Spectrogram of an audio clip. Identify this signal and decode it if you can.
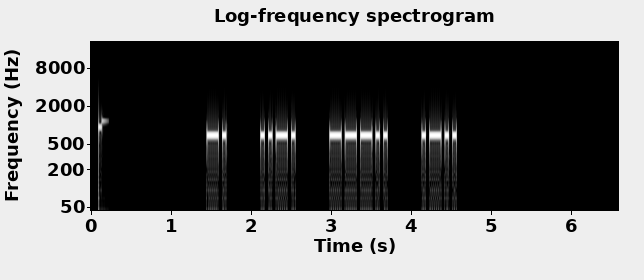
Morse code, heard as a keyed tone, about 25 wpm, spaced as for 14 wpm, 700 Hz. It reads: NF8L
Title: USA Call Signs - 3x Character Spacing - 25wpm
